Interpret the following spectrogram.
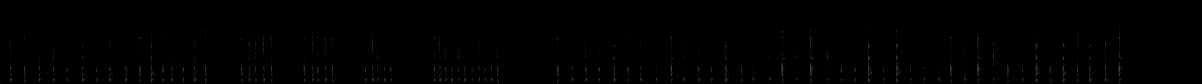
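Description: Wooden drumsticks playing fast warm-up strokes on an 8-inch mesh practice pad: a quiet, dry tapping, roughly seven strokes a second, in several short runs with brief pauses between them.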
